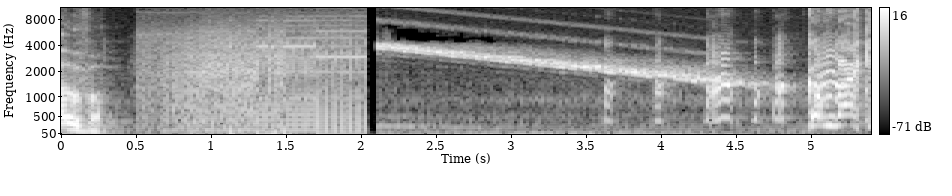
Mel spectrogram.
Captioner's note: whooshing sound, cluck cluck cluck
